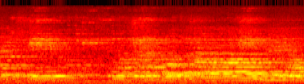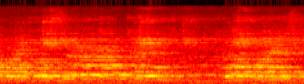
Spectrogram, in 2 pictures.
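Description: A choir singing Orthodox Vespers chant a cappella in sustained chords. One phrase fades a little before five seconds in, and the next begins just after.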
